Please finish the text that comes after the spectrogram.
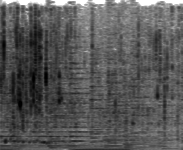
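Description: Water pours steadily into a large pot to make stone soup, a continuous splashing fill with a rising, resonant tone that shifts partway through before tapering slightly at the end.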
